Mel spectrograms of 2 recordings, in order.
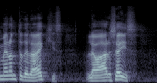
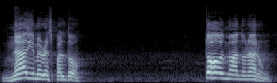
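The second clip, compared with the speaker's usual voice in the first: emphatic preaching; 4 semitones higher, 7 dB louder than usual. Acted.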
